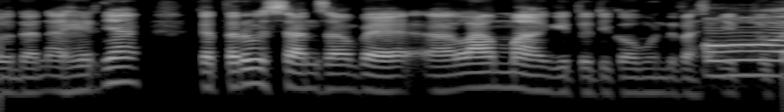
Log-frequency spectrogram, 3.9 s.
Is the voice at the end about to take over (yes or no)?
yes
